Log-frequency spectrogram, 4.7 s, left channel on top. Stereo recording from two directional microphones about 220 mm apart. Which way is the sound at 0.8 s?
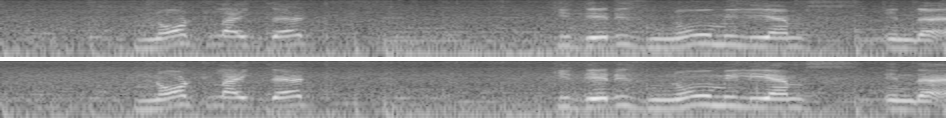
25° right (ahead or behind).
